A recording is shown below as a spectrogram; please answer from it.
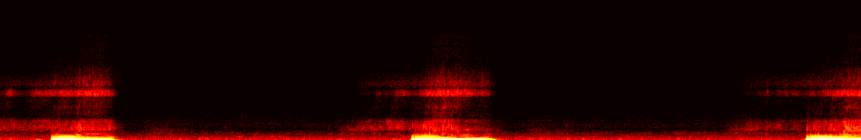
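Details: Bear, a pet dog, snoring indoors: three low, rumbling snores with harmonic bands, each under a second long and spaced about four seconds apart, with quiet room tone between breaths.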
